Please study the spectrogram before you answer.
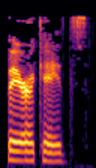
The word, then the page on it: barricades: British English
